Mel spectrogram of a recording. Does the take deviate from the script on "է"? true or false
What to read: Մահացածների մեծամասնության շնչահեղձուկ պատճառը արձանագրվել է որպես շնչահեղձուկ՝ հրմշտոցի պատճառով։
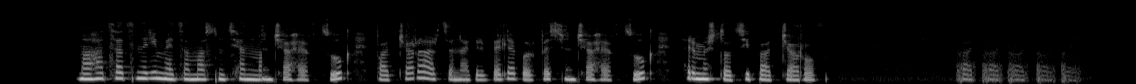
false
